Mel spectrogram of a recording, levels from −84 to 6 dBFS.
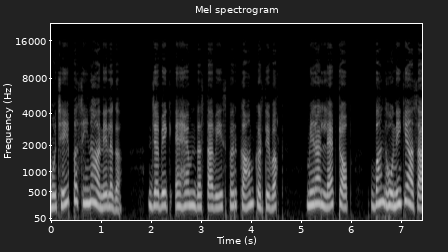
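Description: Throughout the speech there is imaging from linear upsampling: straight-line interpolation from what sounds like a 12 kHz rate to 44.1 kHz dulls the top of the band and leaves mirrored images between 6 and 12 kHz, roughly 35 dB down, heard as a faint metallic shimmer on sibilants.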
